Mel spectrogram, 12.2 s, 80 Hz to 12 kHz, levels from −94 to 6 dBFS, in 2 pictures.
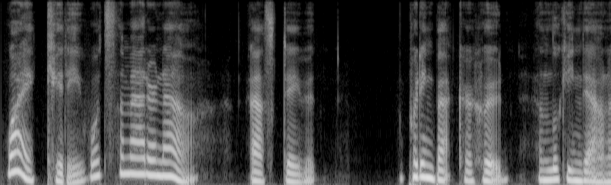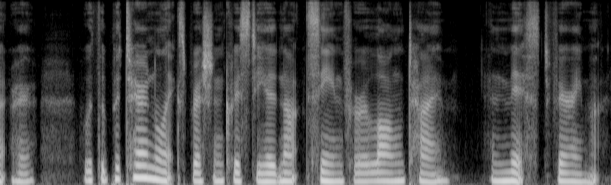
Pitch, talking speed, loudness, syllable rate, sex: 180 Hz, 160 wpm, -18 LUFS, 4.8 syllables/s, female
